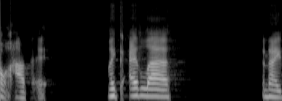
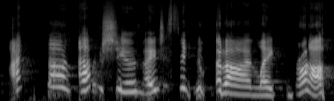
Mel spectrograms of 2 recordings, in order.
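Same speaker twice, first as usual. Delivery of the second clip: flustered panic; 8 semitones higher than usual. Retold or imitated. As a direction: sound half-asleep and thrown into alarm. Protesting while being rushed out.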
